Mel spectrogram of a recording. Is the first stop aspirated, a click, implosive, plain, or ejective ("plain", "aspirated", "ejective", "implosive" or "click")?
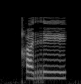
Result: aspirated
